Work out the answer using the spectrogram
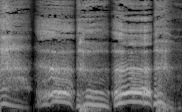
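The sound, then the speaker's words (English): A voice imitates heavy panting while running: four loud, voiced, groaning breaths in quick succession, each a strained gasp with an arching tone. “I listened back to it after I got home and all I could hear was, like, I was panting.”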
